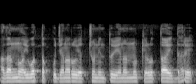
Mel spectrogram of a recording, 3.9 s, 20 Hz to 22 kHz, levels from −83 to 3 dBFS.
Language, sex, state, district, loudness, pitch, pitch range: Kannada, male, Karnataka, Koppal, -17 LUFS, 120 Hz, 120-125 Hz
